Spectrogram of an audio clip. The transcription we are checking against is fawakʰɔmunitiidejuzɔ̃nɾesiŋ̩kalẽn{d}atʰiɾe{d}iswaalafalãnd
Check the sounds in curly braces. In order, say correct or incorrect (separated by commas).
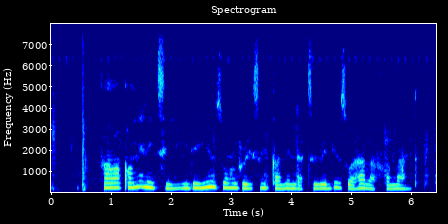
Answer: correct, correct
